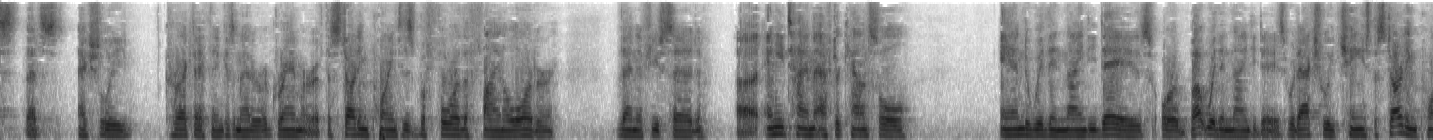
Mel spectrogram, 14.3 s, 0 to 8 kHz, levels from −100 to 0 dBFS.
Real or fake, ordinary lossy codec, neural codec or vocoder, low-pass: real; MP3, 32 kbps; none; 7.2 kHz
